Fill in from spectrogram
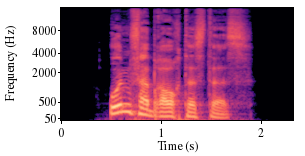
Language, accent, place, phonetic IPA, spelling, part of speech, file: German, Germany, Berlin, [ˈʊnfɛɐ̯ˌbʁaʊ̯xtəstəs], unverbrauchtestes, adjective, De-unverbrauchtestes.ogg
- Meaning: strong/mixed nominative/accusative neuter singular superlative degree of unverbraucht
